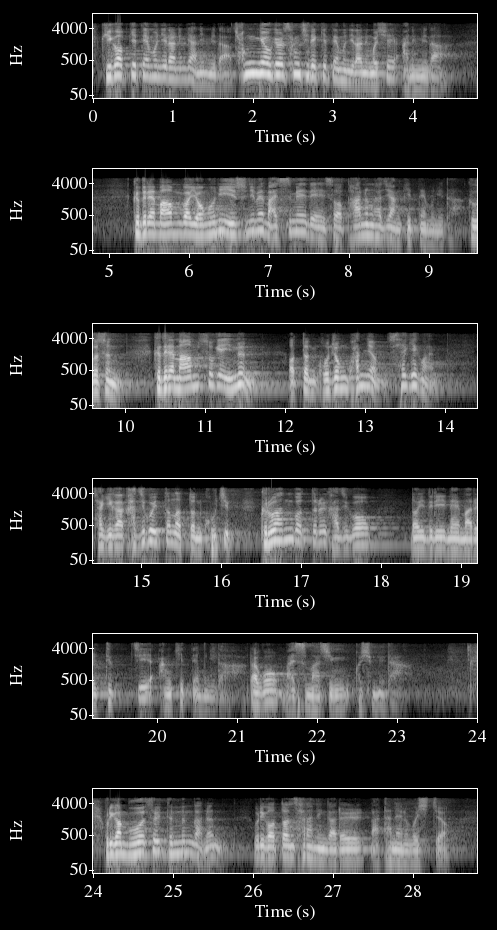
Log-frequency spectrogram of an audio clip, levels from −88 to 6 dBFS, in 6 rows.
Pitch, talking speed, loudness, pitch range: 145 Hz, 325 characters per minute, -19 LUFS, 110-175 Hz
